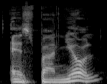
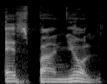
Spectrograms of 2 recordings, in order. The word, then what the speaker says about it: Español: The letter A is pronounced as A, as in father. Did you notice the letter ñ in Español? This letter is peculiar to Spanish. It is pronounced as ni, like in canyon.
